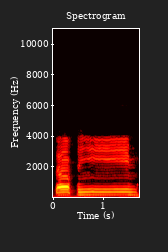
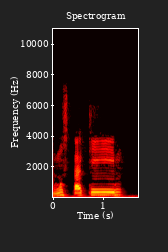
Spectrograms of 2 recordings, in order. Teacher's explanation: qaf ya, agak di belakang sedikit.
